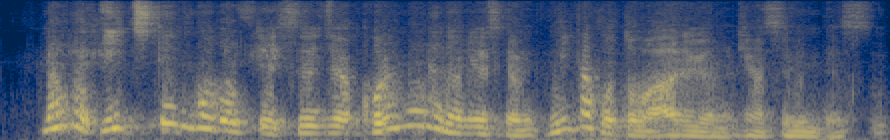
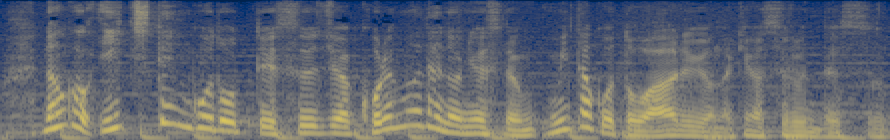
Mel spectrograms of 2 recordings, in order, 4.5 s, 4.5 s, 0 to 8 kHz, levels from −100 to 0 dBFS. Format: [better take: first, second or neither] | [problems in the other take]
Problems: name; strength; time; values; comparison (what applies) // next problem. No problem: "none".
second | noise reduction (neural separator model SepFormer DNS4)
